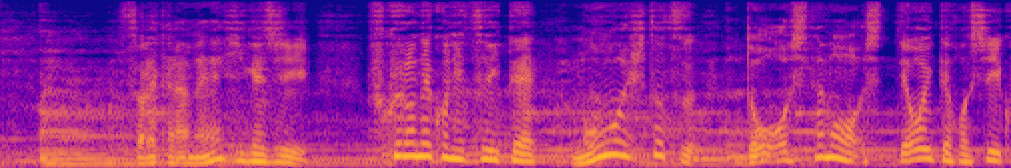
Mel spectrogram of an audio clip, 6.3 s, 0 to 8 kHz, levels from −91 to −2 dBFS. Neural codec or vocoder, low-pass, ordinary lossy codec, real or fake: codec, 16 kHz, 8 kbps, FreqCodec, smaller model; none; none; fake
